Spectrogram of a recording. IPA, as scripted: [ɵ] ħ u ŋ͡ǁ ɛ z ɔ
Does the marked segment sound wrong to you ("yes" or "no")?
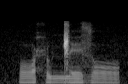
yes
